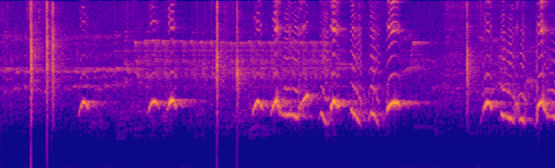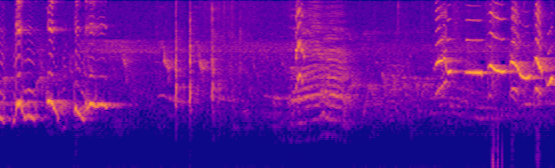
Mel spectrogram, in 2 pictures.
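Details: White-rumped shama song full of rich filler phrases, used to lure rival birds into answering; bursts of quick chirps and twisting whistles separated by short gaps, ending in high, scratchy rapid notes.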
